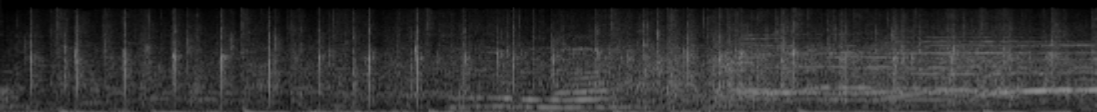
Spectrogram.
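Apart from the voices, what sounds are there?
audience applause for PSG handball players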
